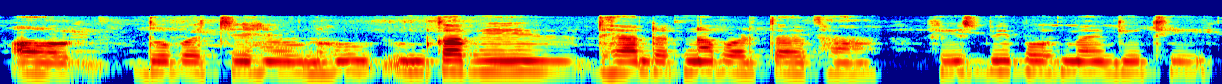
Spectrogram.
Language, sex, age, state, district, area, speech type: Hindi, female, 60+, Uttar Pradesh, Lucknow, rural, spontaneous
